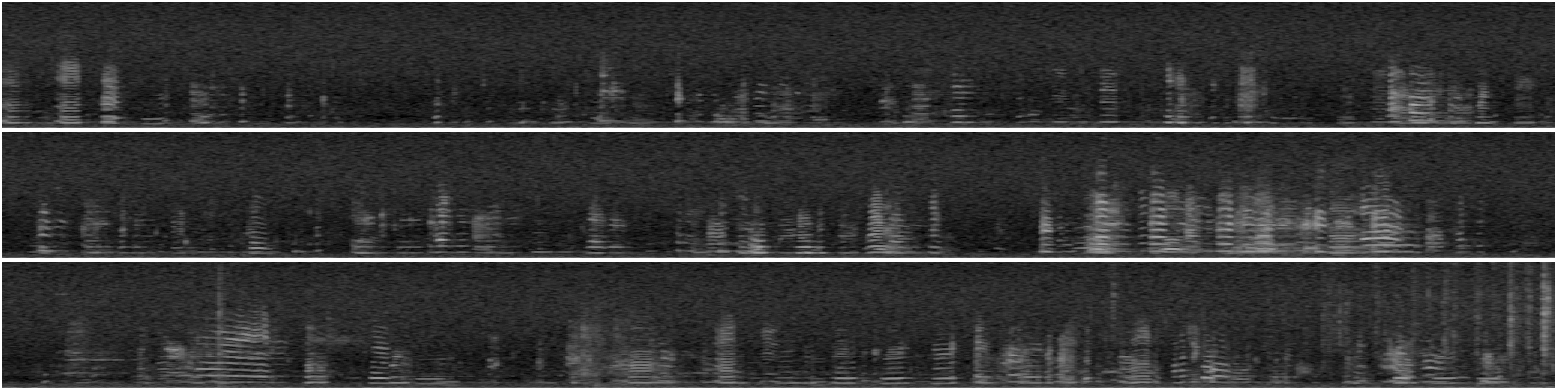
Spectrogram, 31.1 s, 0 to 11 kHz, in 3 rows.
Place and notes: {"title": "Dumfries, UK - whooper swan soundscape ...", "date": "2022-02-03 18:05:00", "description": "whooper swan soundscape ... xlr sass to zoom h5 ... bird calls from ... curlew ... wigeon ... mallard ... time edited unattended extended recording ...", "latitude": "54.98", "longitude": "-3.48", "altitude": "8", "timezone": "Europe/London"}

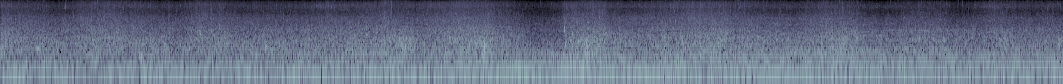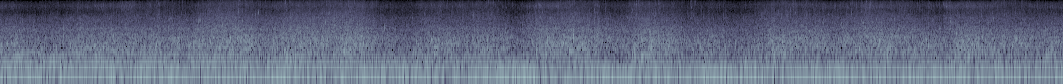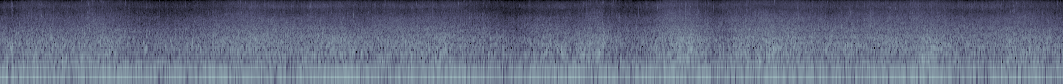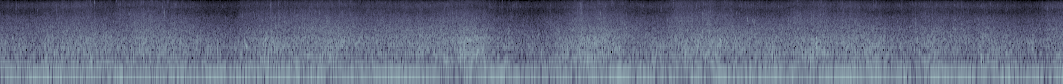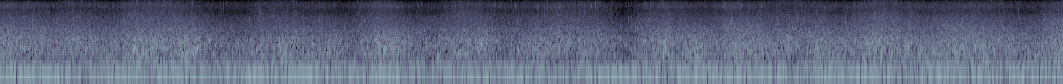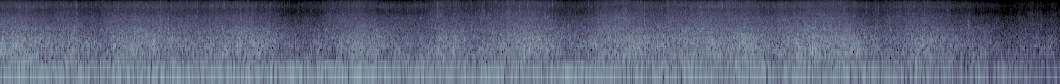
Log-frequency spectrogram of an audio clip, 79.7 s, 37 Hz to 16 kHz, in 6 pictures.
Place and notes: {"title": "沙港東漁港, Huxi Township - Sound of the waves", "date": "2014-10-22 07:59:00", "description": "At the beach, Sound of the waves\nZoom H2n MS+XY", "latitude": "23.61", "longitude": "119.62", "altitude": "4", "timezone": "Asia/Taipei"}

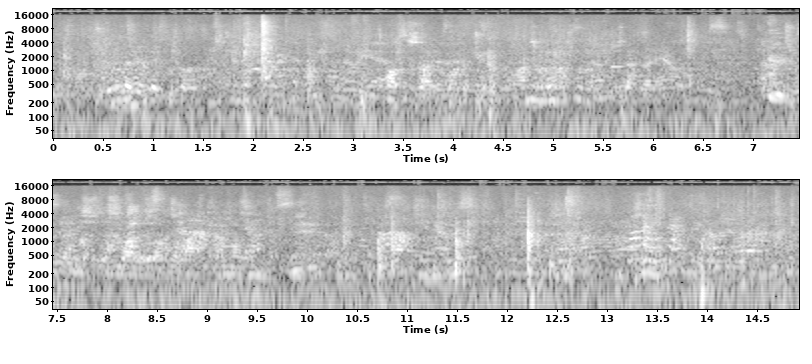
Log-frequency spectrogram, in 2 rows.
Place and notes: {"title": "Viareggio, Province of Lucca, Italy - Train", "date": "2016-05-15 09:10:00", "latitude": "43.87", "longitude": "10.25", "altitude": "2", "timezone": "GMT+1"}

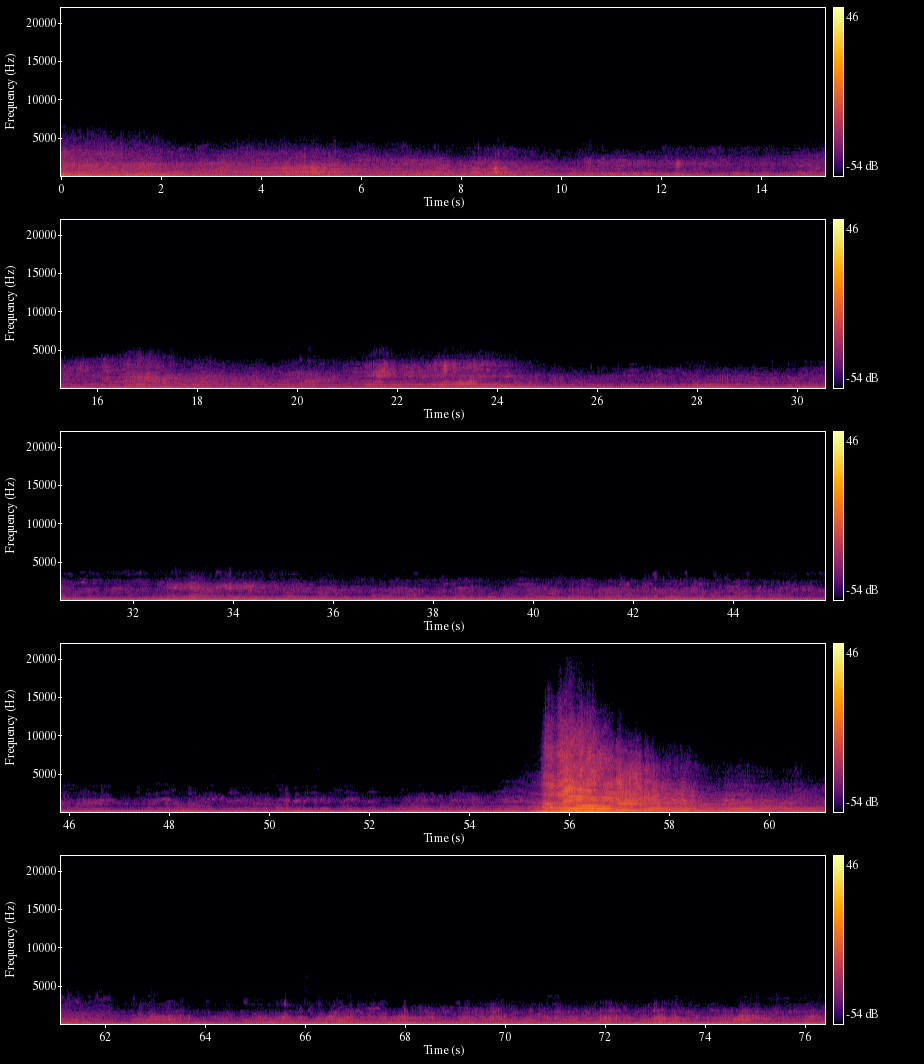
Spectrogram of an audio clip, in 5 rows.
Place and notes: {"title": "Silverstone Circuit, Towcester, UK - british motorcycle grand prix ... 2021", "date": "2021-08-28 14:35:00", "description": "moto grand prix qualifying two ... wellington straight ... dpa 4060s to MixPre3 ...", "latitude": "52.08", "longitude": "-1.02", "altitude": "157", "timezone": "Europe/London"}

